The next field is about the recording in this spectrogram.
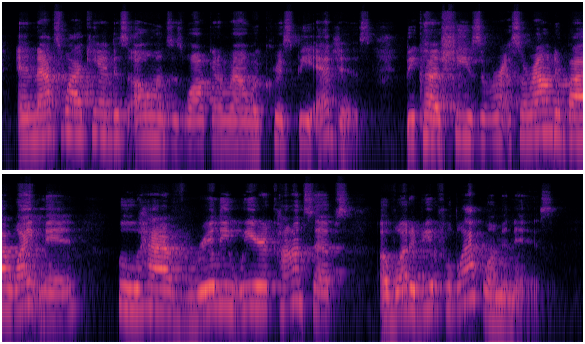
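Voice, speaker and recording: Audible room echo surrounds a woman who speaks with ordinary pitch variation. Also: fairly high pitch for a woman, moderate pace. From California. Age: 40s. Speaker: livestream host. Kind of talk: casual livestream chat. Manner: animated.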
